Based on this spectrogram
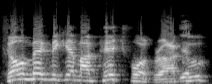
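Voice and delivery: high-pitched mock Southern threat; hammed-up Southern twang; Southern accent. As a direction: play a riled-up Southern country girl. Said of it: "I kinda like Southern girls".

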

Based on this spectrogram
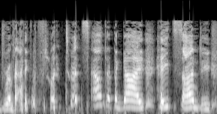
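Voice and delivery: slow, broken up by real laughter; laughing while talking. Real, not acted. Retelling the bad wanted poster gag, really laughing through it. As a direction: struggle to get it out through laughter.

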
